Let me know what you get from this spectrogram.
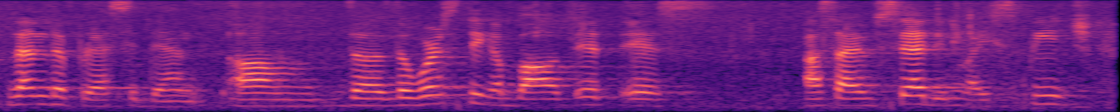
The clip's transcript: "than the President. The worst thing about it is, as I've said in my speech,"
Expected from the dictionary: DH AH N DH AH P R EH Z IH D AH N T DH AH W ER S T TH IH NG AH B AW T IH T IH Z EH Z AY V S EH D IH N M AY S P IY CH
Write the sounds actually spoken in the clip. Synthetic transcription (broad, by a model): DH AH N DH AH P R EH S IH D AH N T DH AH W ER S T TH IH NG AH B AW T IH T IH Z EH S AY V S EH D IH N M AY S P IY CH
